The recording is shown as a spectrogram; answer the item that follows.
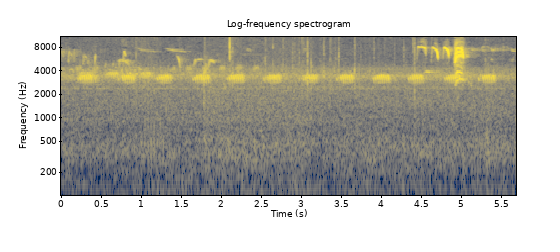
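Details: Crickets by a river at sunset in South Korea, giving short pulsed chirps that repeat steadily about twice a second. Brief thin, high chirps from another creature cut in near the end.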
